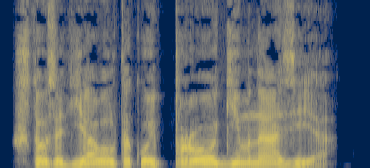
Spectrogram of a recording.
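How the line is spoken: Drunken furious shout. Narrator (Russian): Приказчик Вася до того, наконец, нализался, что начал фыркать и говорить в тарелку, и вдруг как бешеный закричал

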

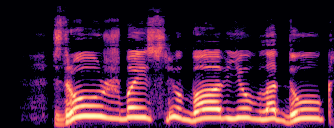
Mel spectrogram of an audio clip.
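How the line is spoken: Tenor shouting over noise. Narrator (Russian): кричал тенор, преодолевая шум

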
